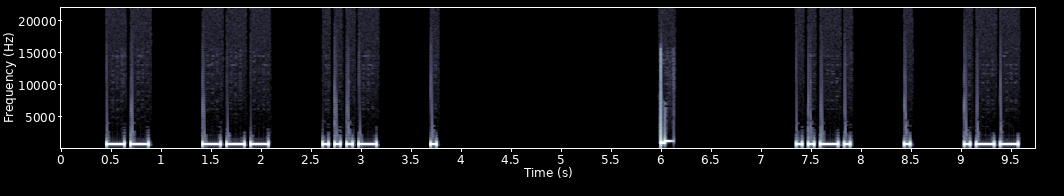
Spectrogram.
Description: Morse code, heard as a keyed tone, about 20 wpm, spaced as for 11 wpm, 700 Hz. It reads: MOVE FEW
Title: 3x Character Spacing - Top 300 Words - 20wpm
